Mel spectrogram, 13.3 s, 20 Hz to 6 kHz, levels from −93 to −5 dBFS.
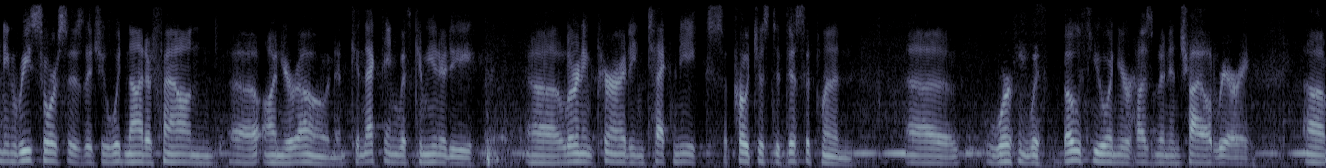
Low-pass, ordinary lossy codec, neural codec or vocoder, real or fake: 5.4 kHz; Opus, 16 kbps; codec, 16 kHz, 2 kbps, X-Codec, HuBERT features, trained on general audio; fake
